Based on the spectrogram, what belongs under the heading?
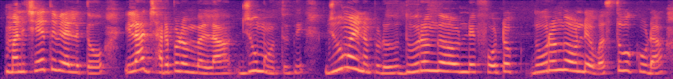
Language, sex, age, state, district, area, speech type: Telugu, female, 18-30, Andhra Pradesh, Nellore, rural, spontaneous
